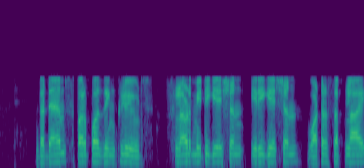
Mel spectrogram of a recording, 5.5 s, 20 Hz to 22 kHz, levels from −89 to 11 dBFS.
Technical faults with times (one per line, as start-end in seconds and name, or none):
0.00-5.47 iLBC codec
